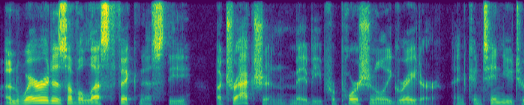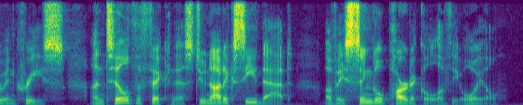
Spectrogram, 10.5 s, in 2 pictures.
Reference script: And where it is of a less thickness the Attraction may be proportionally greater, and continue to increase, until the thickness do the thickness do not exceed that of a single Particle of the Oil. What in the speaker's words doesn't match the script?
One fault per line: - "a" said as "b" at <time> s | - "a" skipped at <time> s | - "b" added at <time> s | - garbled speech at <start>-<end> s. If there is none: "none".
- "the thickness do" skipped at 7.3 s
